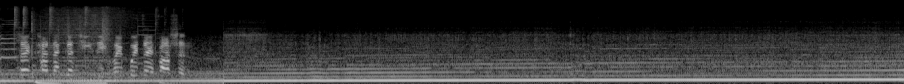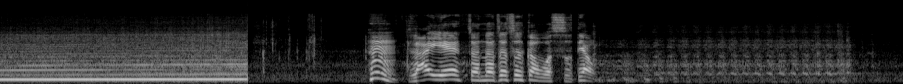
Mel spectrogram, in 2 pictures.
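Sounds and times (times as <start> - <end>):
car engine running: 0.0 - 8.4.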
